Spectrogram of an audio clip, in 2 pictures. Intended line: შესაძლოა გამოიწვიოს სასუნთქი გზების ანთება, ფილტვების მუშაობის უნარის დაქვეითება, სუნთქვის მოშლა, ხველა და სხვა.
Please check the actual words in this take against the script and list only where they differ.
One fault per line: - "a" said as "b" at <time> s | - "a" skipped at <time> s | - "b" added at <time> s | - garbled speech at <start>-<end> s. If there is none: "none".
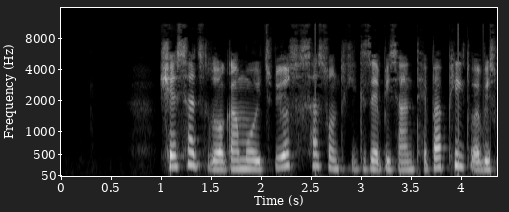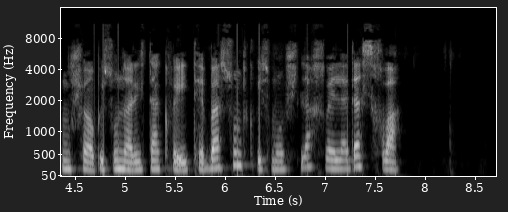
none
